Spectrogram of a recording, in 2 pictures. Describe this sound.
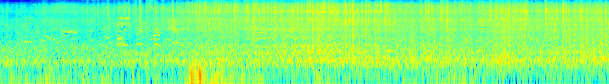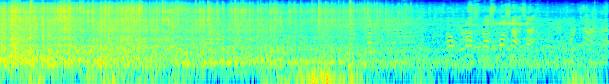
lewes Rattling carts roll by
Lewes bonfire night parade, England. Crowds of people dress in historic costumes and burn effigies of the pope and political leaders. Lots of bangs, fireworks going off, chanting, shouting.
